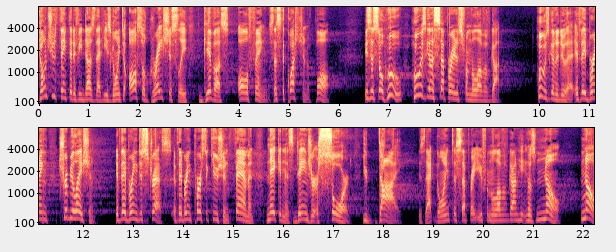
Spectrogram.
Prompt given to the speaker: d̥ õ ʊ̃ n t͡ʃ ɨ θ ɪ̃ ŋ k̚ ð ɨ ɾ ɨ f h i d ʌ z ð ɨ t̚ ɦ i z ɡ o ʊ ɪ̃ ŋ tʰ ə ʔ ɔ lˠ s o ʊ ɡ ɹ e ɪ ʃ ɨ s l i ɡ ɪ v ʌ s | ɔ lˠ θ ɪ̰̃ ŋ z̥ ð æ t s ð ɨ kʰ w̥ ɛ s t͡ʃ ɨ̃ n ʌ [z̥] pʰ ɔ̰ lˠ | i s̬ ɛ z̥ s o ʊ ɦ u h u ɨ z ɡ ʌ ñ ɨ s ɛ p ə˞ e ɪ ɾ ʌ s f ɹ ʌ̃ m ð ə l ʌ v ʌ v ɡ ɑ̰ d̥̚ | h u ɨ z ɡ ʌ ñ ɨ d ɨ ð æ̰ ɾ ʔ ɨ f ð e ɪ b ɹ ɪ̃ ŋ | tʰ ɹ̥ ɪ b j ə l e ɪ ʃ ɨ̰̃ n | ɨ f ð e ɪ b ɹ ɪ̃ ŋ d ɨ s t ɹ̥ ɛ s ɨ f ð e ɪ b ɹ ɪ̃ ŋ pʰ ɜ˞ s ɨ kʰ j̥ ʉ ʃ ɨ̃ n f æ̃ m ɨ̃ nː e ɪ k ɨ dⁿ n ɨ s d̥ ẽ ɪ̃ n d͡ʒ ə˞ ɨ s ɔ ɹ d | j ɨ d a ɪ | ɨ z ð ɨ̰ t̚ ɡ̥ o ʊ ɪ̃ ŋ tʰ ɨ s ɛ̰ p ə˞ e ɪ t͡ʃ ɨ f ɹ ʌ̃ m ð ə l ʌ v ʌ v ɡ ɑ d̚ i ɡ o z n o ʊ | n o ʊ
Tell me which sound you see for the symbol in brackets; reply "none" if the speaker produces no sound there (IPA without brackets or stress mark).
v̥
